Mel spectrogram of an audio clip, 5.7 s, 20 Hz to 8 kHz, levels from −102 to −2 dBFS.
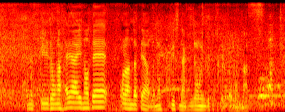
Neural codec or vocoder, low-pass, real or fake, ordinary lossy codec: codec, 44.1 kHz, 3.4 kbps, Pupu-Codec; 7.2 kHz; fake; none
